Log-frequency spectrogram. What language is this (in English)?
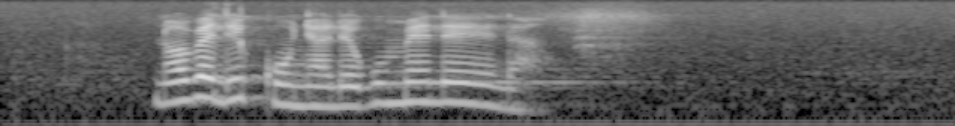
Swati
